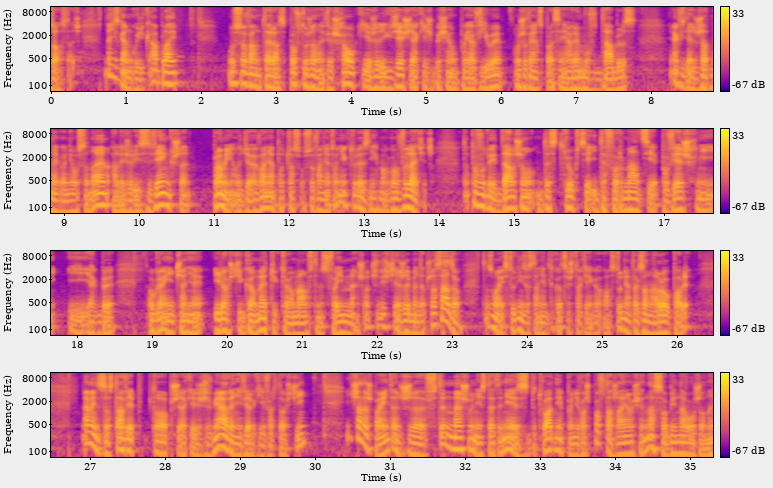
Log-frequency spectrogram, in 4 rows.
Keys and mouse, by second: 1.1-2.8 drag, 1.8 Tab, 2.7 a, 2.9 a, 3.4 a, 3.8 w, 9.3 t, 11.0-12.8 drag, 30.9-33.8 middle drag, 34.5-35.3 right drag, 35.0 g.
